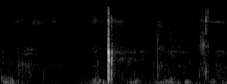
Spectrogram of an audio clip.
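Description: A single sharp pop of a composite pickleball paddle striking a plastic pickleball about a second in, with faint shuffling around it.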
